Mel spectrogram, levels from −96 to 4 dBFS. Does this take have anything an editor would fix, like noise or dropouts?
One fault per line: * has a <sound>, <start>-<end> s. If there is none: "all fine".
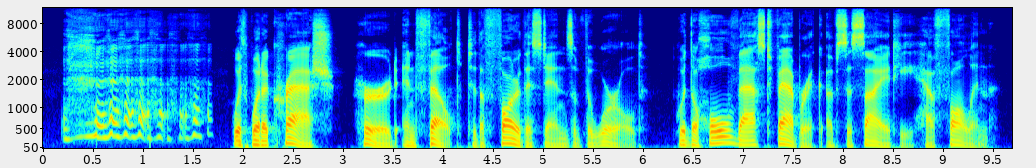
* has a laugh, 0.2-1.7 s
